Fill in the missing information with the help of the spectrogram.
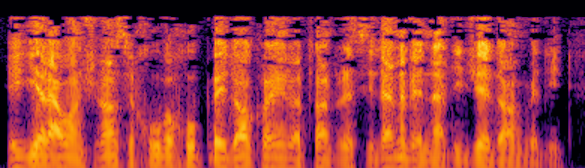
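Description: A man's voice: sits low, fairly even intonation, no room sound. A man hosting a call-in advice show as a psychologist, talking bluntly and lecturing the caller. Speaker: radio psychologist host. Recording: dull lo-fi radio audio.

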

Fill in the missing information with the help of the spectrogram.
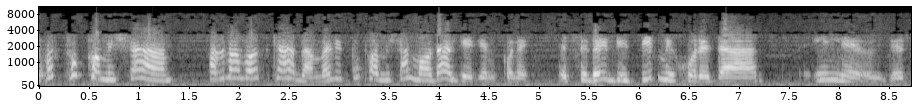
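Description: A woman's voice: a little high, pushed and bright, husky, poor audio. An older woman calling in, rambling through an aggrieved personal complaint with many hesitations.

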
